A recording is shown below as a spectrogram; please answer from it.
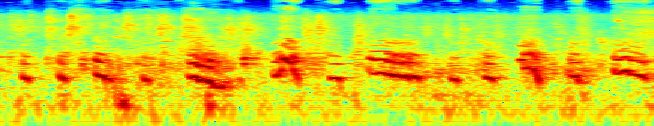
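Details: A litter of Cocker Spaniel puppies moving about and making noises: rapid overlapping squeaky whimpers and yelps, several per second, from more than one pup.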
